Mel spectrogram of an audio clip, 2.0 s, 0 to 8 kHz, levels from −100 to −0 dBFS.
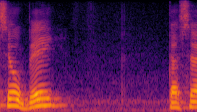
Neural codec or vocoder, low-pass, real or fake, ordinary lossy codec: none; none; real; none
